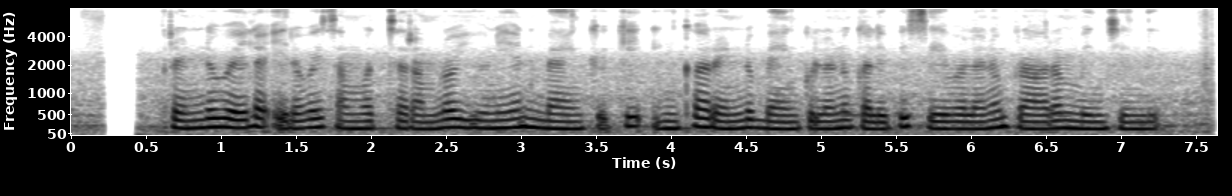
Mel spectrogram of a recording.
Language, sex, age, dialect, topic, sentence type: Telugu, female, 18-24, Southern, banking, statement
